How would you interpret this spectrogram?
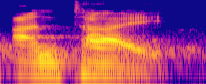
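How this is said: It is said in an American accent. "in American English and some of the fashionable soundings, you may hear of anti"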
